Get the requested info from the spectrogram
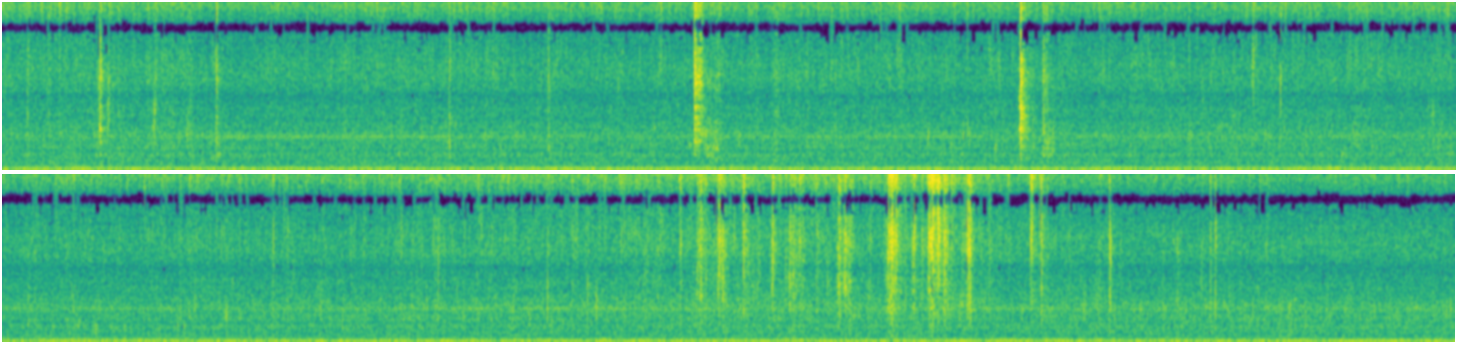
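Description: Ramen cooking on the stove: a steady bubbling boil over a constant low hum, with a few sharp clicks scattered through it and a small cluster of them near the end.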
